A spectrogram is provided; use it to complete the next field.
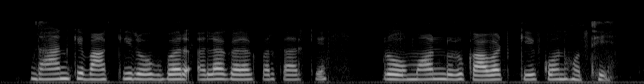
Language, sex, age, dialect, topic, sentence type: Chhattisgarhi, female, 25-30, Northern/Bhandar, agriculture, question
